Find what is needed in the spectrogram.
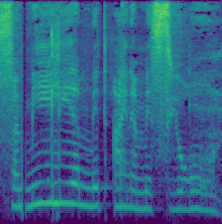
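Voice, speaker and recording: Speaking very slowly with a non-native accent, a woman has a bright, sharp tone and ordinary pitch variation. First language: not German (speaking German). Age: 60s. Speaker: pastor. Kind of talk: sermon. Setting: church.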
